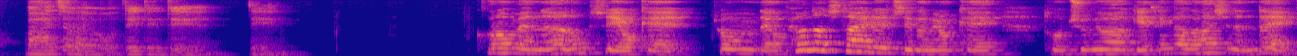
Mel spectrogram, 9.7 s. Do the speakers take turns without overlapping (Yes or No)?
Yes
